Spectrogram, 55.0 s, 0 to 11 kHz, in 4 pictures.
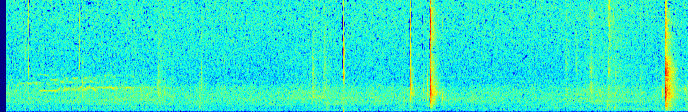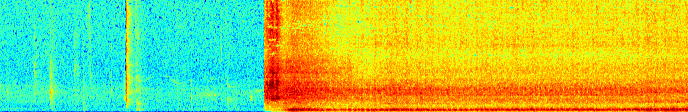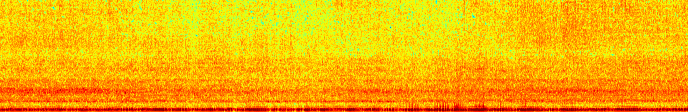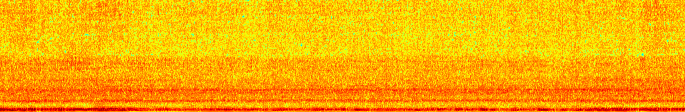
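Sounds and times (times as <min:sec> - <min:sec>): motorcycle engine idling: 0:19.0 - 0:54.9.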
